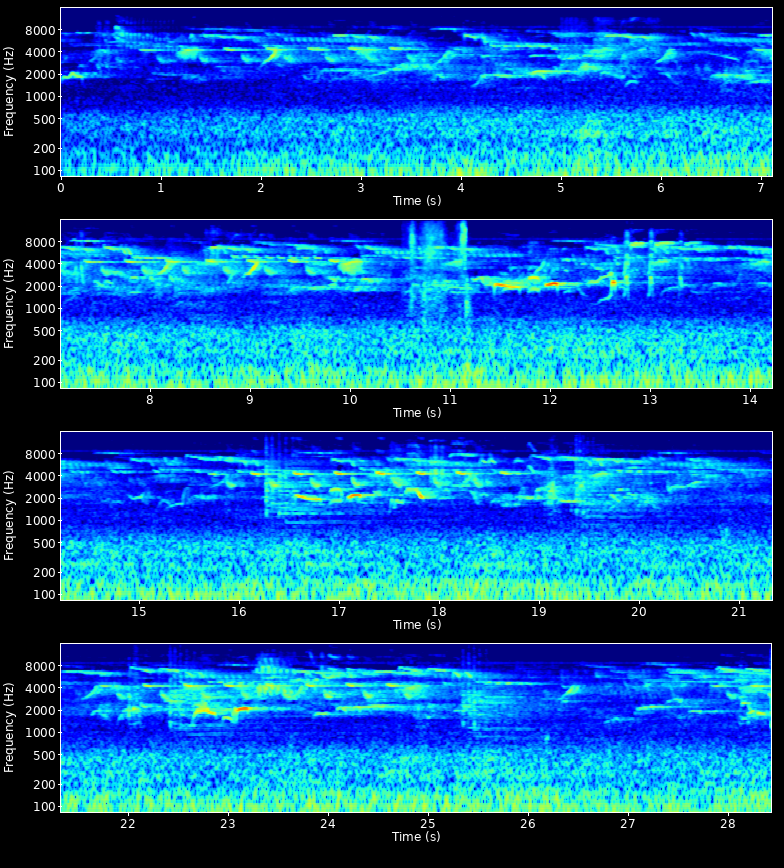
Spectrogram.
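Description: Many birds chirping and singing together, a constant overlapping chorus of short calls over a steady background hiss.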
